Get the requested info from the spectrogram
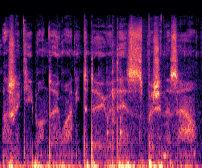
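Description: A man whispers soft, unhurried, soothing ASMR commentary over his gameplay, breathy and close up on a binaural microphone. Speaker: host, gamer. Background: keyboard and mouse clicking.

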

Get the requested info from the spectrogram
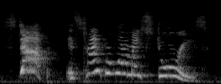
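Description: A bossy little bird from a cuckoo clock, as a woman reader puts it on. The voice is pitched high and jumps around as it scolds, like a cranky children's storybook character. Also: huge pitch swings, normal speed, heavily acted. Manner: scolding, exclaiming. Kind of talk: storybook read-aloud.

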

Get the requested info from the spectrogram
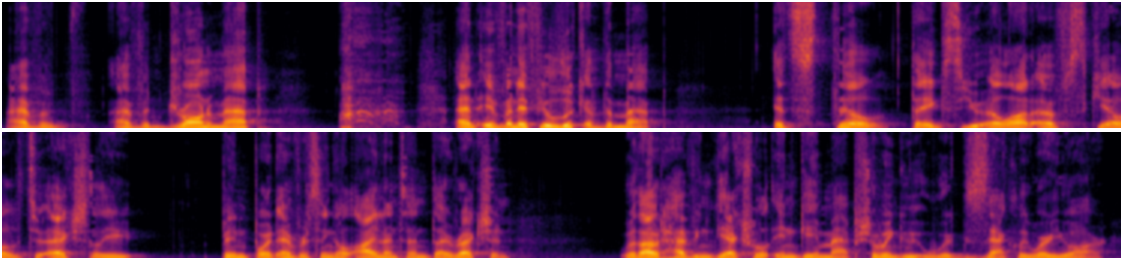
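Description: A man with a high-pitched voice hosting his channel, giving casual commentary in an animated, defensive way and laughing often. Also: moderate pace. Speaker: channel host reacting to a video.

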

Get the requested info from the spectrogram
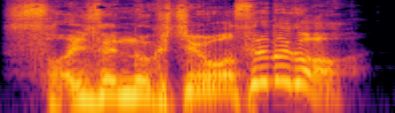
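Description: Hot-headed proud general, acted by a male narrator, pitched up. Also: huge pitch swings, slow, gravelly, breathy edge, exaggerated voice. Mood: furious. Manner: taunting, cursing, commanding shouts. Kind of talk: dramatic audiobook character reading.

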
